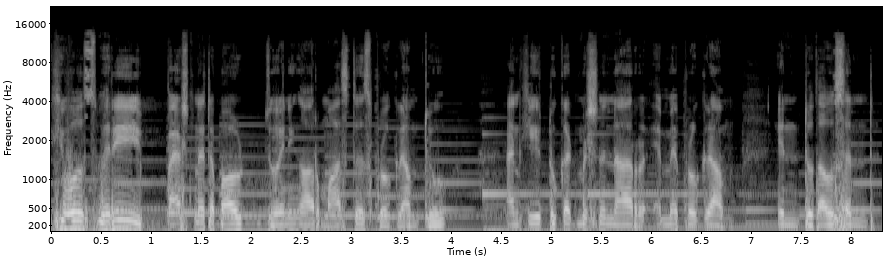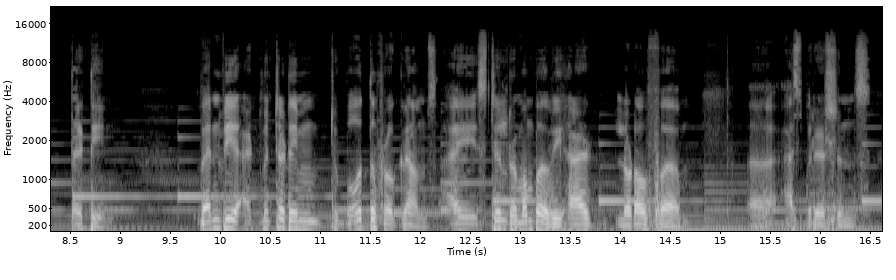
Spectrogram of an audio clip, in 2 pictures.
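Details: Adult male speaker; normal speech.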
